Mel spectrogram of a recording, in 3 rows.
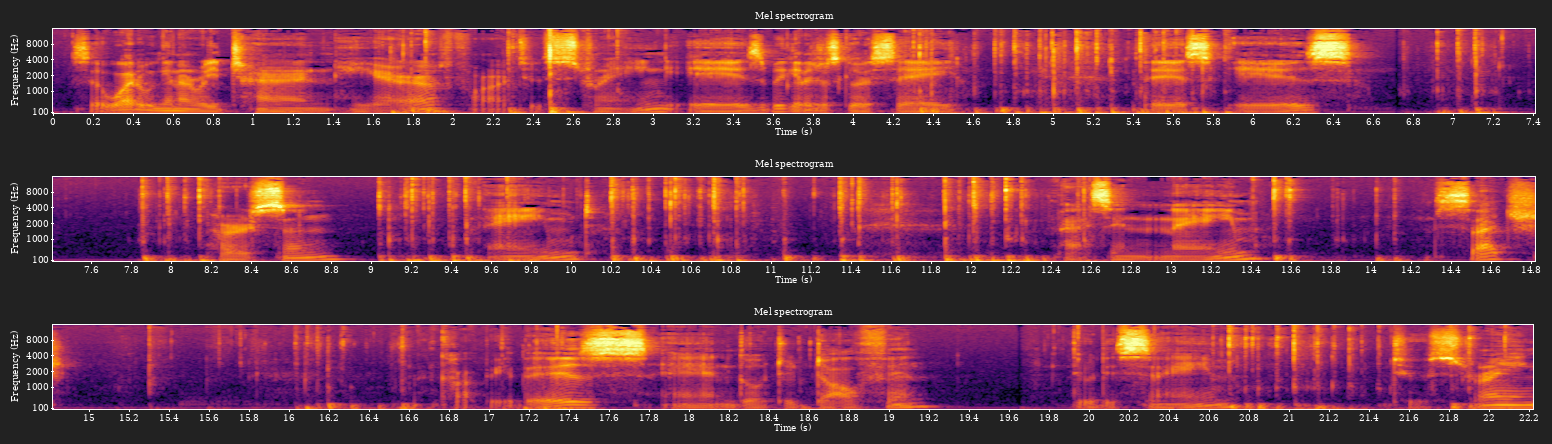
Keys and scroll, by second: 13.6 Return, 17.3 super+c, 22.0 Return.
